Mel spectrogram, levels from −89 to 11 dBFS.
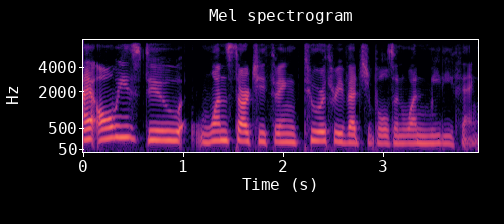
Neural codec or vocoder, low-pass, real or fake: vocoder, 22.05 kHz, 80 mel bands, Vocos; 7.2 kHz; fake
